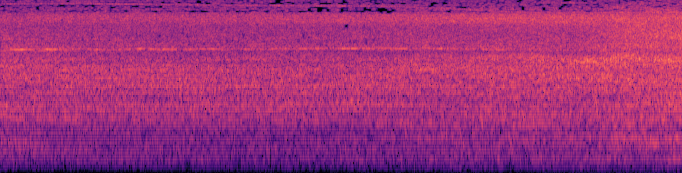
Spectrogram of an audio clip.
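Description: Heavily loaded Nissan Quester tractor unit and low-bed trailer rolling past close by: steady engine running under the rush of many tyres on the road.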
